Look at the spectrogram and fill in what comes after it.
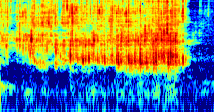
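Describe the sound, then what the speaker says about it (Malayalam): Cooled boiled water poured into a mixer grinder jar with coconut and chillies makes a close, bright trickling splash for about two seconds before stopping abruptly. "തിളപ്പിച്ചാറ്റിയെടുത്ത വെള്ളം"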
